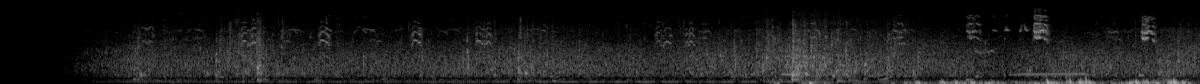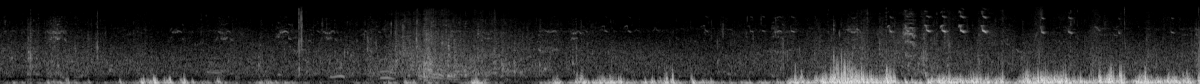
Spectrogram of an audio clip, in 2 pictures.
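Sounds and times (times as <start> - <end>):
birds chirping and calling: 8.9 - 11.8, 16.7 - 23.9
wind buffeting microphone: 9.0 - 24.0.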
